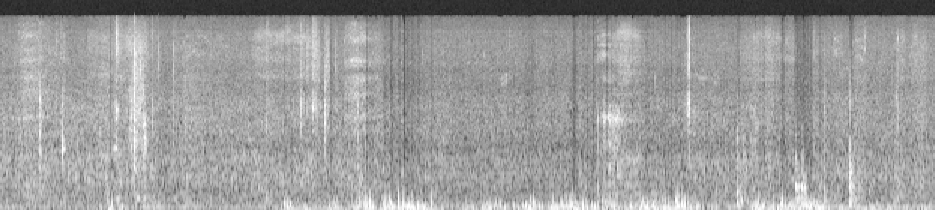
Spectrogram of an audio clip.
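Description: Wind buffeting the microphone as a low rumble that grows stronger about four seconds in, with a few scattered knocks of handling noise.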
